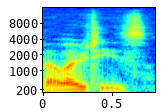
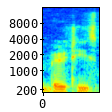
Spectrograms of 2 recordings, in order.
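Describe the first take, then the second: First: The name is not said like 'booties'. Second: The name is said like the word 'booties'. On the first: "that's apparently how you pronounce it" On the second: "I much prefer booties myself"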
